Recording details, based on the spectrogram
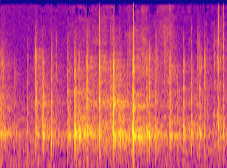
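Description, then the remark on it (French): Horses' hooves clop along a paved avenue in an irregular, overlapping rhythm. The sharp knocks are moderately loud, swell slightly toward the middle, and come with no voices. “Comme elle achevait ces mots, on entendit des pas de chevaux dans l'avenue.”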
